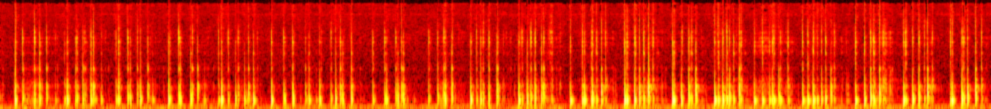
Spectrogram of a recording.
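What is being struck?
Small hard-shell EVA zip case.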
